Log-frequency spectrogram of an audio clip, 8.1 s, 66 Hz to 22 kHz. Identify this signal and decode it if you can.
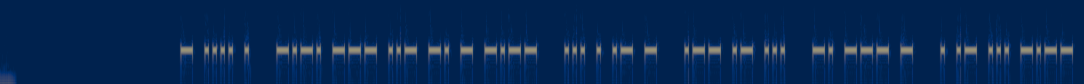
Morse code, heard as a keyed tone, about 40 wpm, 700 Hz. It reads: THE COUNTY SEAT WAS NOT EASY
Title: Sentences from Top 1600 Words 40wpm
